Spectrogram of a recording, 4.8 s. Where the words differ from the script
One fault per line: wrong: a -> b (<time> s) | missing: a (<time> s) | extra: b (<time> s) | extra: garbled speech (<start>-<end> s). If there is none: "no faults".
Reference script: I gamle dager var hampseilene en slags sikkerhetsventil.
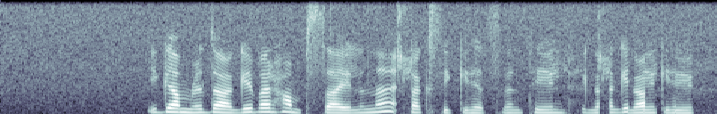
missing: en (2.6 s)
extra: garbled speech (3.9-4.6 s)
